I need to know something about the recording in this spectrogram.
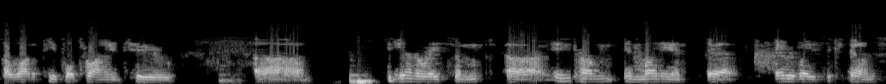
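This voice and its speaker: Slow halting older man on a muffled phone line. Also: medium pitch, little pitch movement, creaky. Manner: halting, full of uh and um fillers. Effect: heard through a phone line on speaker. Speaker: father on a jail phone call.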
